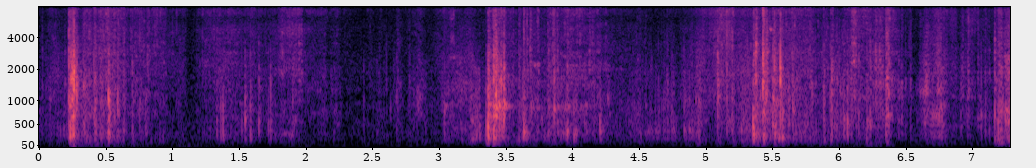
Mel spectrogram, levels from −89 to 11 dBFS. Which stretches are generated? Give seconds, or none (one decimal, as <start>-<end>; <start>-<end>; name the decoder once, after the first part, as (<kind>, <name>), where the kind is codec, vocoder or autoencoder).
2.1-3.5 (vocoder, Vocos); 6.3-7.3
